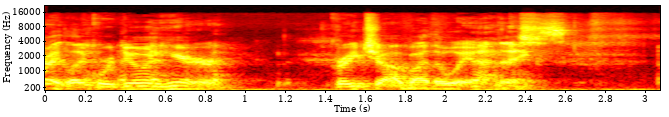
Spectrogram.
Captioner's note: laughing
